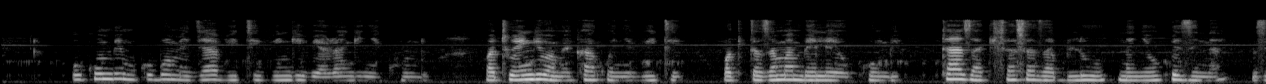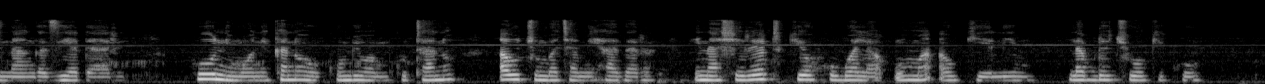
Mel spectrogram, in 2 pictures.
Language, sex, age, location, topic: Swahili, female, 18-24, Nairobi, education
